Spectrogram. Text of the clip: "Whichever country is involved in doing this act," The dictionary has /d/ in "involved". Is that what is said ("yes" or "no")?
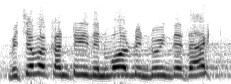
yes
